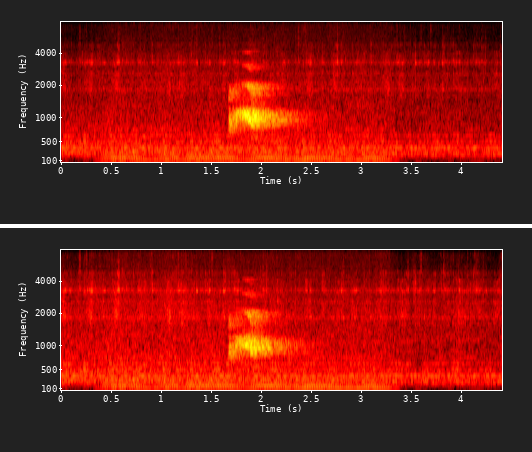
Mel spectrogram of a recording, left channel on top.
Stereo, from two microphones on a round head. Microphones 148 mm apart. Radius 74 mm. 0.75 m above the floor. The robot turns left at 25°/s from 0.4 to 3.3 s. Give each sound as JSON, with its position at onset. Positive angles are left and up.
{"t": 1.7, "sound": "a bird", "side_deg": -15, "distance_m": 1.0}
